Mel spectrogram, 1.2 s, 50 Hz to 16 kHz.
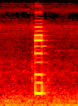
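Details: A single short electronic beep from a Wellcare infusion pump just after starting 100 mL over half an hour, over faint room noise.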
